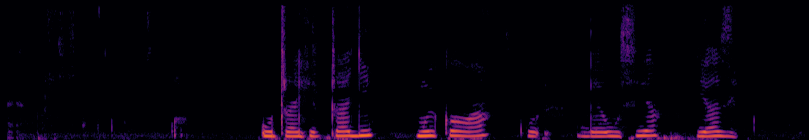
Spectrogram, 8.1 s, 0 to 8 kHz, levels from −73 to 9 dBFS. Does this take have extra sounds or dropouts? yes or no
no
